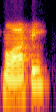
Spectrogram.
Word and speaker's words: Moafi: actress oh uh sepi we call their sepi moafi okay yeah that be all right i just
